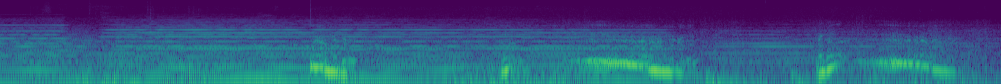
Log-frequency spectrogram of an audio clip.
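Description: Big wild cats roar in deep, rumbling calls, three loud groaning roars spaced a few seconds apart over a sustained low musical drone.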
